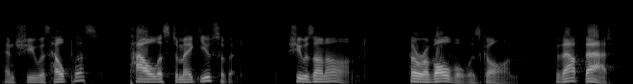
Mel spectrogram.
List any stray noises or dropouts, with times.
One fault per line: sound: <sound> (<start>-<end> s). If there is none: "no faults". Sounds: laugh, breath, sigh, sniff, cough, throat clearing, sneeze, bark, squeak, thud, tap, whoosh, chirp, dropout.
no faults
